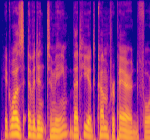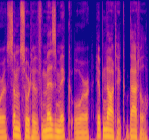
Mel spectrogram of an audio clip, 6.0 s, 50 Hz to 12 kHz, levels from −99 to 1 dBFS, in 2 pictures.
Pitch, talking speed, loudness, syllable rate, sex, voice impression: 110 Hz, 180 wpm, -18 LUFS, 4.8 syllables/s, male, masculine, adult-like, slightly tensed, slightly powerful, muffled, slightly halting, intellectual, slightly mature, friendly, slightly wild, lively, slightly kind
